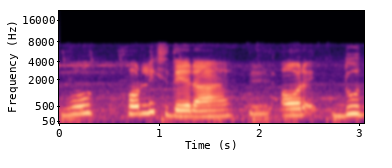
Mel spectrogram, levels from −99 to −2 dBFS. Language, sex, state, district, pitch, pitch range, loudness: Hindi, male, Bihar, West Champaran, 205 Hz, 175-250 Hz, -16 LUFS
